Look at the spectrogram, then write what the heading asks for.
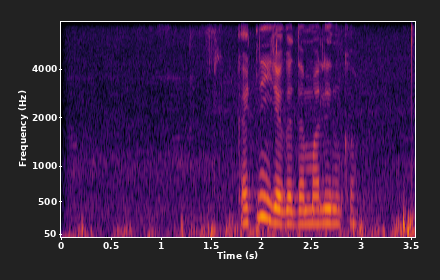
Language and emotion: Russian, neutral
